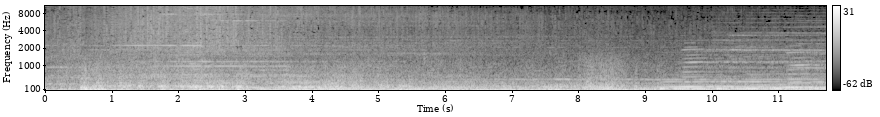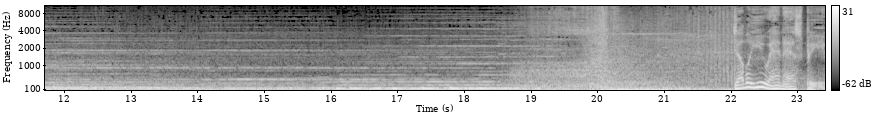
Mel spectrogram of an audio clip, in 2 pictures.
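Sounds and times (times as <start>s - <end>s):
steady rain pouring down: 0.0s - 14.2s
faint tonal hum: 0.0s - 22.1s
speech: 22.1s - 23.4s.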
